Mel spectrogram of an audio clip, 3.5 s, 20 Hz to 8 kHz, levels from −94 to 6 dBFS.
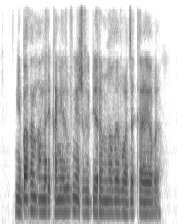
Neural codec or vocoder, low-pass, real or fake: codec, 16 kHz, 2 kbps, FreqCodec, smaller model; 7.2 kHz; fake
